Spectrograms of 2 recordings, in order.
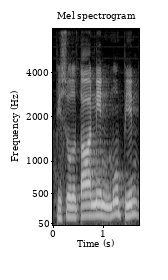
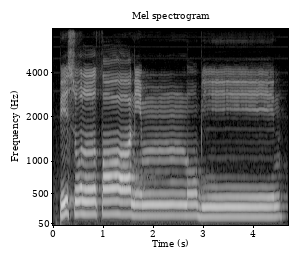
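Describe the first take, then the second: First: The n is pronounced clearly before the m. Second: The n merges into the following m. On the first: The speaker calls it wrong. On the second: The speaker calls it right. "dihilangkan satu kemudian dimasukkan ke memnya"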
